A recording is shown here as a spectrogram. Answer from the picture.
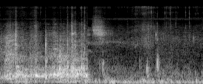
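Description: Shrimp and net being shaken out of a nylon bubu trap net into a plastic basin: a dense, grainy handling noise for about the first second, then quieter handling sounds with a few small clicks.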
